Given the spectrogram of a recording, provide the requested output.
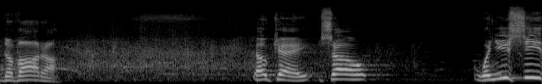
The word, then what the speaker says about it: Nevada: And they don't know how to say Nevada. They don't know how to say it. She called it Nevada.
